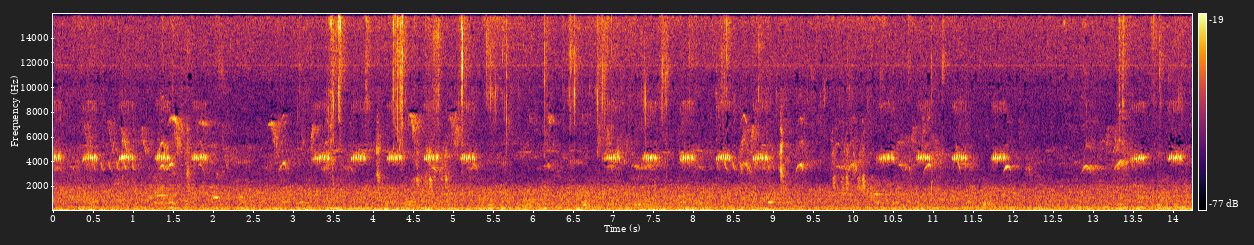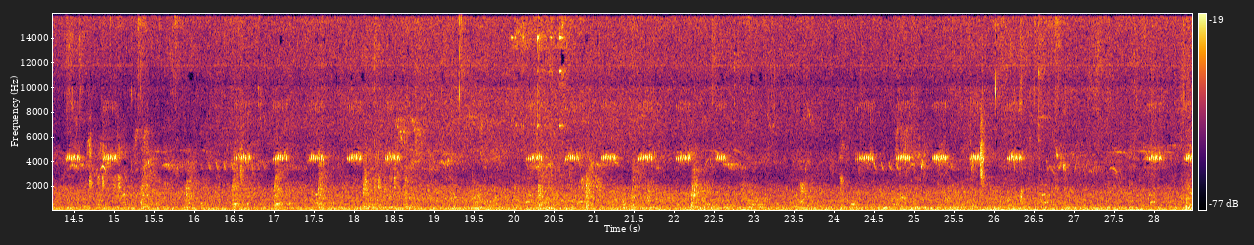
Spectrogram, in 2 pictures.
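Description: An insect chirps in short runs of five or six evenly spaced high chirps, about three a second, with a run every two to three seconds. Under it runs a steady low rumble, with faint irregular clicks as a cat chews dried anchovies from a plate.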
